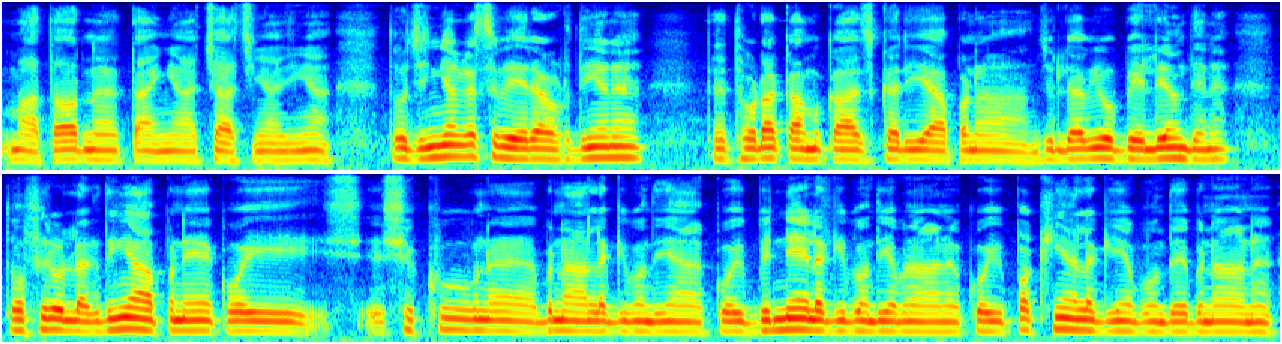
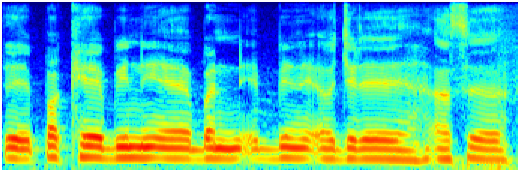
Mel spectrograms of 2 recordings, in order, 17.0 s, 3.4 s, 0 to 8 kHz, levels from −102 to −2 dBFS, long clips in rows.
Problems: none marked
